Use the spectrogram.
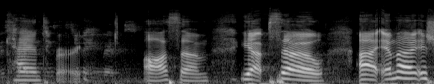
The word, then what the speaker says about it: Canterbury: We have Emma all the way in, how do you pronounce the name of your town? I am currently in Canterbury. Canterbury.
